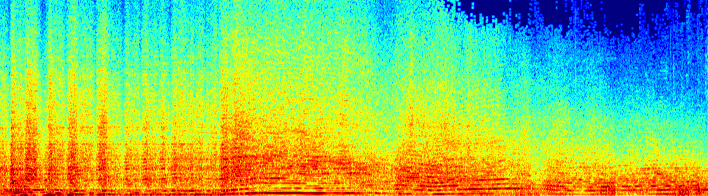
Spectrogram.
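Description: A hatchback drag car's engine revving hard and accelerating away down the strip. Its pitch climbs and drops back at each gear change.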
